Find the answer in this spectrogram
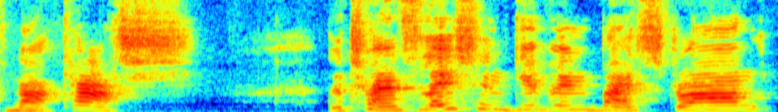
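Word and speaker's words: נחש: It's pronounced nakash.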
